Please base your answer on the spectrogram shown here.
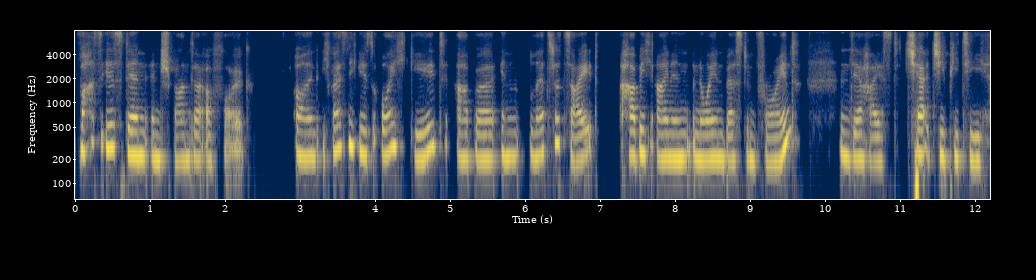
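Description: A woman coach giving a relaxed talk to a group on a video call, pausing often with fillers. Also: medium pitch. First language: German. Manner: thoughtful, many fillers, reads a definition aloud. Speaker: guest speaker and coach.

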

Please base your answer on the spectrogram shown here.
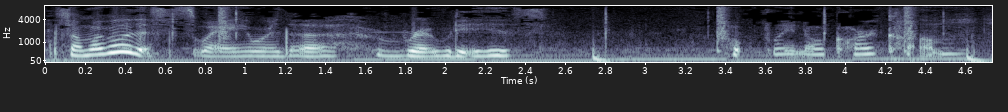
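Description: A woman's voice: a little high, normal speed. Chatty young woman vlogging, music underneath. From San Francisco. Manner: chatty, rambling, filler-heavy. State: out of breath. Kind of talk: casual travel vlog. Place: outdoors on a canyon trail. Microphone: handheld phone at arm's length.

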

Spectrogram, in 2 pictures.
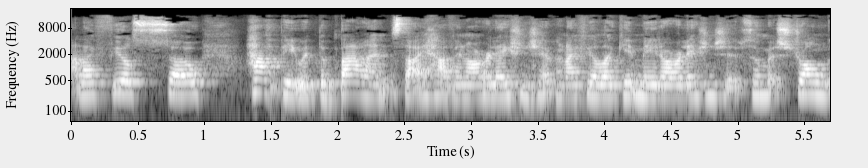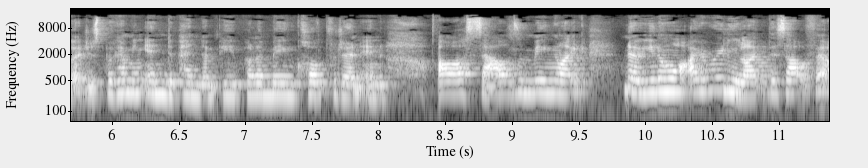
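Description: A young woman with a croaky, hungover voice, chatting excitedly in a casual try-on haul vlog. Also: fairly high pitch. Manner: excitable and gushing. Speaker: fashion vlogger. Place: small bedroom, indoors. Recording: echoey room.

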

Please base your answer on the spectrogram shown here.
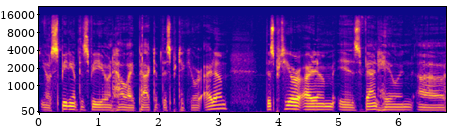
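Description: A man's voice: lowish voice, pushed and bright. A man from Canada hosting a casual voice-over vlog, easygoing and rambling, with many fillers. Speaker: online seller, channel host.

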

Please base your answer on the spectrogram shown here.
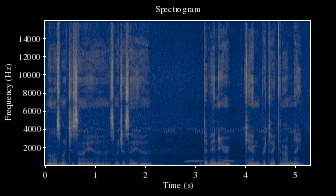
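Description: A man playing an affectionate, teasing royal diviner in an intimate fantasy ASMR roleplay, speaking haltingly with courtly wording. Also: rumbling low, very animated, a little hiss or hum, exaggerated voice. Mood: gentle, reassuring. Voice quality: mellow, gravelly.

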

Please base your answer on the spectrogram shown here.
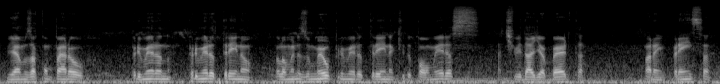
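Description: A Brazilian man in his twenties gives an informal football vlog report to camera, in a halting way with repeated words, speaking into a phone at arm's length outdoors. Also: mid-range voice, little pitch movement. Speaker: sports reporter for a football fan channel. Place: outdoors on a football training pitch. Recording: outdoor noise with distant vehicles.

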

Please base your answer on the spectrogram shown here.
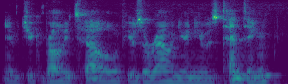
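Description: A middle-aged man hosting a livestream, asking mock-serious, deadpan questions and thanking viewers for gifts. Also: sits low, fast talker, crowd noise. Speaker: livestream host interviewing. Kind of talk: improvised playful interview. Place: indoor room. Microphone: phone front camera.

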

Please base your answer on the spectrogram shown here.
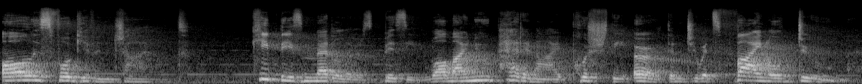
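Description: An imperious, cruel goddess mother for a game, low and haughty. Her voice echoes over loud music. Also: expressive, unhurried. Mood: coldly indulgent. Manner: haughty, menacing. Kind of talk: superhero video game acting.

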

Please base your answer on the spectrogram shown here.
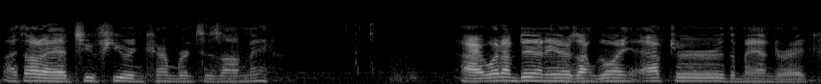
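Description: An older man talks his way slowly through a video game, muttering to himself, mocking his own mistakes and cursing mildly. His voice is gravelly and fairly high, with a bright edge. The home recording sounds dull and lo-fi. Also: fairly even intonation, a little hiss or hum. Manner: muttering, self-mocking thinking aloud, mild cursing. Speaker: let's play gamer. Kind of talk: casual gameplay commentary.

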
